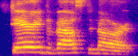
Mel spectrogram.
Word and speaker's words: Sherry DeVouse Dennard: Did I pronounce that correct, Sherry? Oh, that's pretty close. That's pretty close. Go ahead and correct me. How did I? Sherry DeVouse Dennard. Sherry DeVouse Dennard. Yeah.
